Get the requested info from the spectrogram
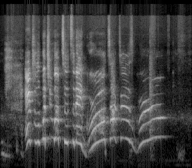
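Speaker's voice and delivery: high, loud calling out. Real, not acted. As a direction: call her in, loud and high. Calling out to Angela online.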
